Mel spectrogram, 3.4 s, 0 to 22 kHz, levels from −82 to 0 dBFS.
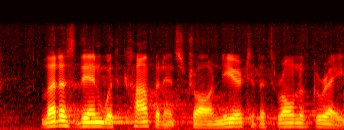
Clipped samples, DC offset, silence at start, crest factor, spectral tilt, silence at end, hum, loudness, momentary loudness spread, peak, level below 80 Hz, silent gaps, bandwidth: under 0.1%; under 0.1%; 0.45 s; 20 dB; -6 dB/octave; 0 s; none; -24 LUFS; 9 LU; -4 dBFS; -58 dBFS; none; 11 kHz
